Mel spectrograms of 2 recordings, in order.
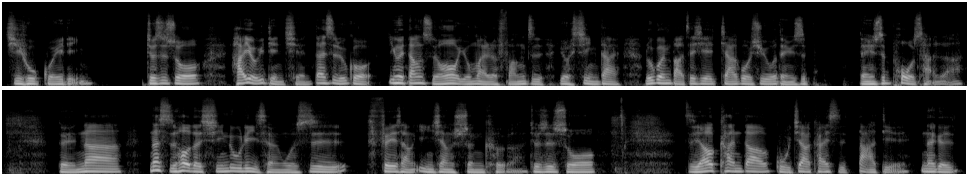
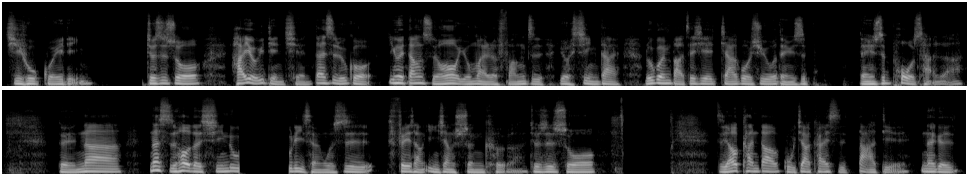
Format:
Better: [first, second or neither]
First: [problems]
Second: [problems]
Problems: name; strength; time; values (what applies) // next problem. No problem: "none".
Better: first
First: none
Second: audio freezing; at 12 s for 0.5 s and at 16 s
